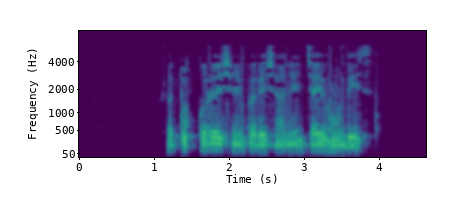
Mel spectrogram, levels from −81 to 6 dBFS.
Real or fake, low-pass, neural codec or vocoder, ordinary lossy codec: fake; 7.2 kHz; codec, 16 kHz, 4 kbps, FreqCodec, larger model; MP3, 24 kbps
